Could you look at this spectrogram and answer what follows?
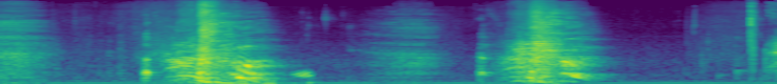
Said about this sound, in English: Sorry. Bless you.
